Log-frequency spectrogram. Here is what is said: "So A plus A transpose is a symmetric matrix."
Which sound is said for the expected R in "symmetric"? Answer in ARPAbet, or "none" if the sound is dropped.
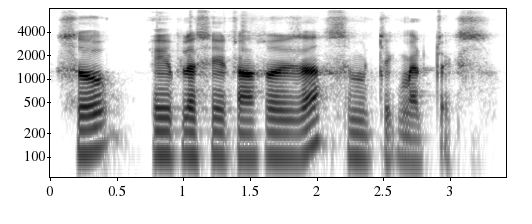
none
